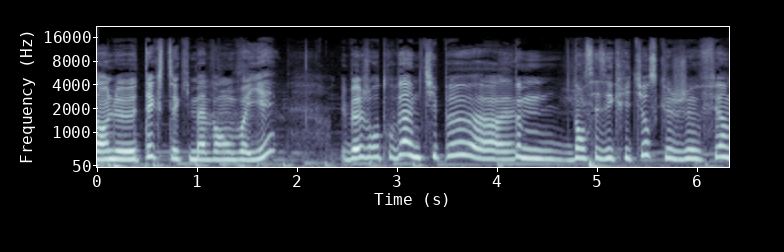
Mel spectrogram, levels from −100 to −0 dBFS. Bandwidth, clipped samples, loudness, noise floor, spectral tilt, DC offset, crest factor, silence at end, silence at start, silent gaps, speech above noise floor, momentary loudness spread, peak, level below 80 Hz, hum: 15.5 kHz; under 0.1%; -19 LUFS; -41 dBFS; -4.5 dB/octave; under 0.1%; 18 dB; 0 s; 0 s; none; 22 dB; 6 LU; -2 dBFS; -40 dBFS; none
